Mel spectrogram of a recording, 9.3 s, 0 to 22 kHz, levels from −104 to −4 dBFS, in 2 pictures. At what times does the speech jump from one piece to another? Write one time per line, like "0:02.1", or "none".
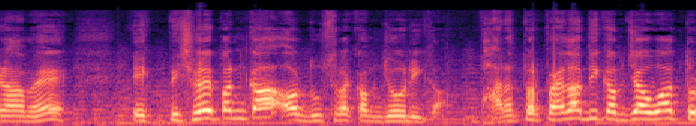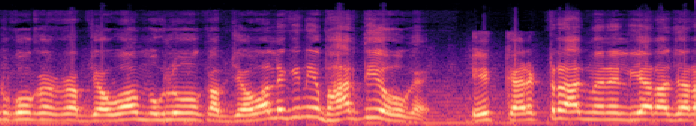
0:03.1
0:07.6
